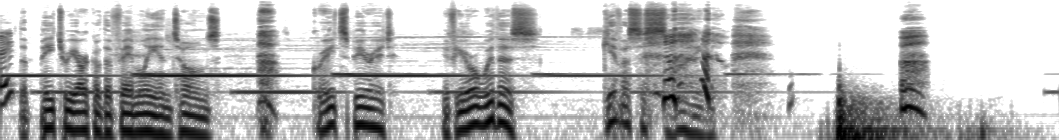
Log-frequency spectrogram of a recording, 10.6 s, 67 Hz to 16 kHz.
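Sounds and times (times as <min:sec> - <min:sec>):
speech: 0:00.0 - 0:07.7
laughter: 0:04.5 - 0:08.0
person gasping sharply: 0:06.6 - 0:07.9, 0:09.0 - 0:09.4
dull low thud: 0:08.2 - 0:10.1.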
